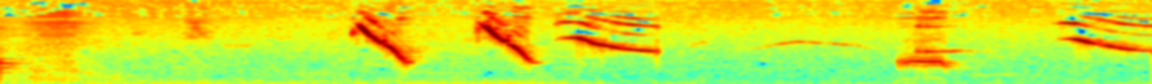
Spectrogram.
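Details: Common hill myna calling the flock: clear whistles sweeping steeply downward, a rising-then-falling slurred whistle, a short nasal note and a final descending whistle, set against low constant background rumble.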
